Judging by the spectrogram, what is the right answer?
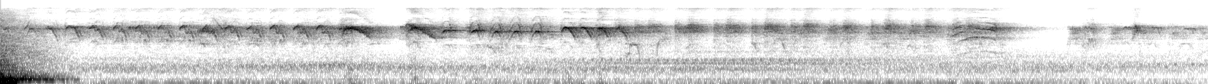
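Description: Caged sogok ontong songbird singing a fast, dense string of high-pitched chirps and twitters, growing weaker near the end.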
